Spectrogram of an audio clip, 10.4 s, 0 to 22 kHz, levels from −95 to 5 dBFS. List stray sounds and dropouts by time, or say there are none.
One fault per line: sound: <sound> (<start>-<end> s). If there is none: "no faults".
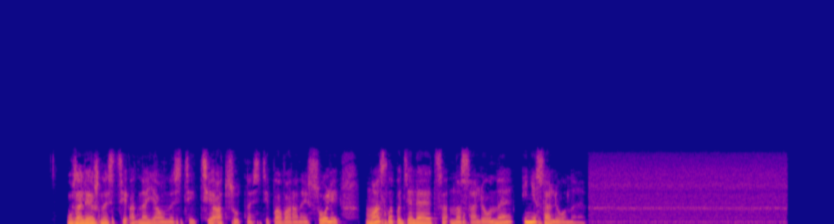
no faults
